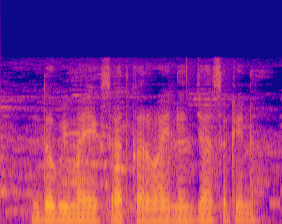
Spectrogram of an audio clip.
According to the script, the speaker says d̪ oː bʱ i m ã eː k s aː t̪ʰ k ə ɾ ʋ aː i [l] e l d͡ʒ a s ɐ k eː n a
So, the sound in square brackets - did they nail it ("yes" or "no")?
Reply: yes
